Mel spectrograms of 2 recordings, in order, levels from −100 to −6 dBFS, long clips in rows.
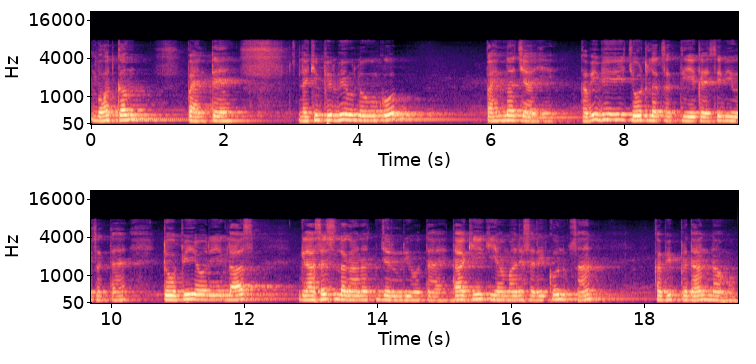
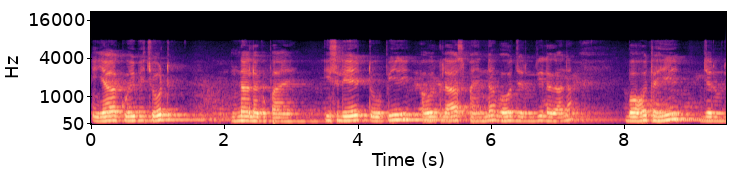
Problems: none marked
